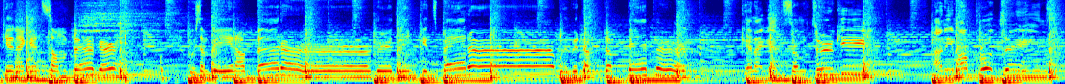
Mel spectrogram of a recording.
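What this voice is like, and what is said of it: Sung impersonation of Americans. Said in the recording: “This is their imperson of... Their impersonation? Of Americans. ... How accurate.”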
